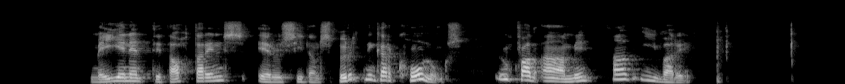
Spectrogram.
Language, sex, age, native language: Icelandic, male, 30-39, Icelandic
